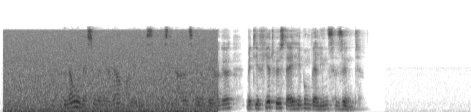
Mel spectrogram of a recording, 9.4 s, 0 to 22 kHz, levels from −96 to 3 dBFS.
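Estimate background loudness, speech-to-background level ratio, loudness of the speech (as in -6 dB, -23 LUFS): -26.0 LUFS, 1.0 dB, -25.0 LUFS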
